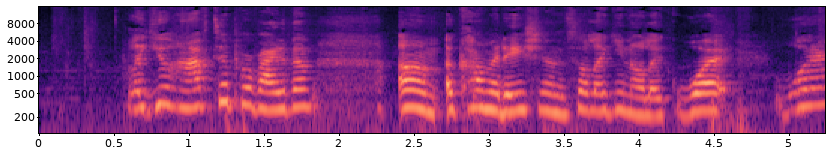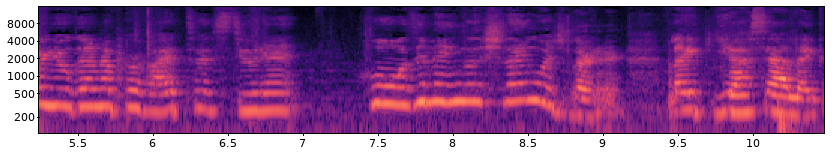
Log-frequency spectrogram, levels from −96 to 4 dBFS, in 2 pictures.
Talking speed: 185 wpm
